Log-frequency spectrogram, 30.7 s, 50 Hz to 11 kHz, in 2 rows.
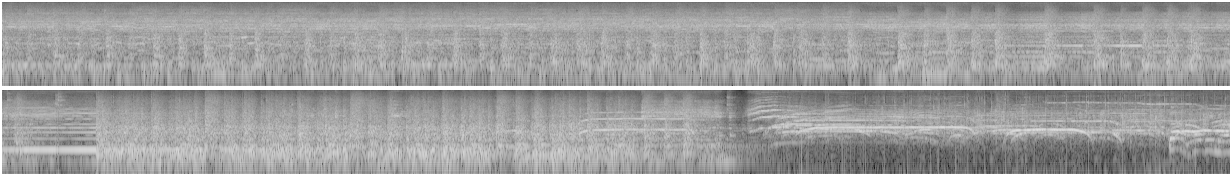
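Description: Live heavy metal played on several drum kits with double bass drum pedals and electric guitars, dense and loud. The music cuts off about 24 seconds in and is followed by a crowd cheering and whooping.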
